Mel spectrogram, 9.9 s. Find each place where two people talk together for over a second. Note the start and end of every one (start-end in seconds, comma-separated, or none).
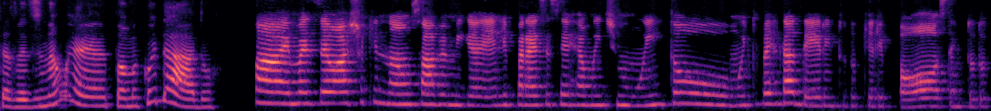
none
